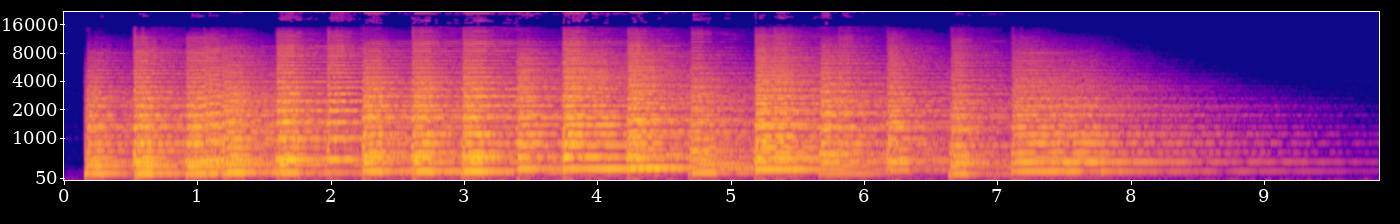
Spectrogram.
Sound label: Hiti Brass, Korg MSC-13S Ethnic 2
